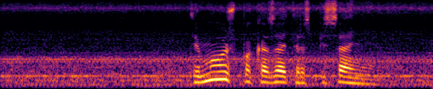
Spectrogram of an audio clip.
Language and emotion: Russian, neutral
